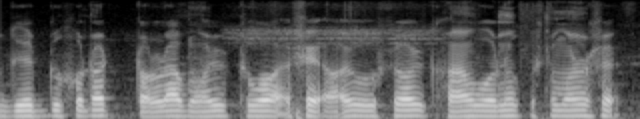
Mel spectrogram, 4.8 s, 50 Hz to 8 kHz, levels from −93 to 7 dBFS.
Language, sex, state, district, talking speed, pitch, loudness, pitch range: Assamese, male, Assam, Sonitpur, 150 wpm, 130 Hz, -16 LUFS, 130-140 Hz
